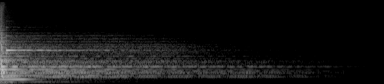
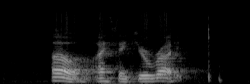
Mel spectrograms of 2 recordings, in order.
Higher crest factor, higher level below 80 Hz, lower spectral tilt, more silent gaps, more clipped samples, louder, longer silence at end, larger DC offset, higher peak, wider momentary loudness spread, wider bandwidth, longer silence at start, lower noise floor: first, 28 dB vs 20 dB; second, -72 dBFS vs -64 dBFS; second, -3.5 dB/octave vs -7 dB/octave; neither; neither; about the same, -30 LUFS vs -31 LUFS; first, 1.3 s vs 0.65 s; neither; first, -2 dBFS vs -12 dBFS; first, 25 LU vs 10 LU; first, 19.5 kHz vs 14 kHz; second, 0 s vs 0.5 s; first, -72 dBFS vs -55 dBFS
